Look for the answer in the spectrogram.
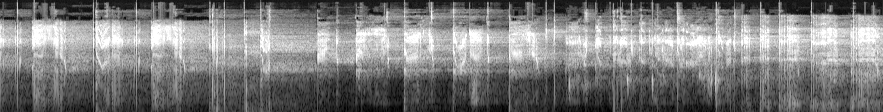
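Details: Swiftlet masteran with sharp besetan: high, thin chirping twitters in quick clusters, broken by tiny gaps early on, then a near-unbroken shrill chatter of squeaks and trills toward the end.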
